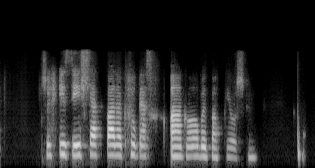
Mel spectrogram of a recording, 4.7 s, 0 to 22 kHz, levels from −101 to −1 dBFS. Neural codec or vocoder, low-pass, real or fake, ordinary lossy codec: codec, 16 kHz, 0.5 kbps, X-Codec, HuBERT features, trained on balanced general audio; 7.2 kHz; fake; AAC, 48 kbps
